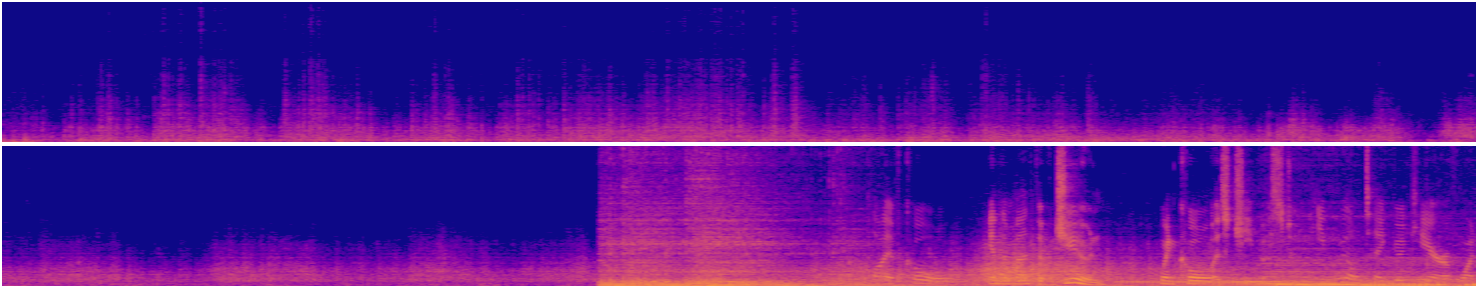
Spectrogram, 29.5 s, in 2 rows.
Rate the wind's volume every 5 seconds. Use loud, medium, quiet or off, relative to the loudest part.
quiet, quiet, quiet, quiet, loud, loud.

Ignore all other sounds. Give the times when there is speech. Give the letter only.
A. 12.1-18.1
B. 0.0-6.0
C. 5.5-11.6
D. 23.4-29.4
D.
